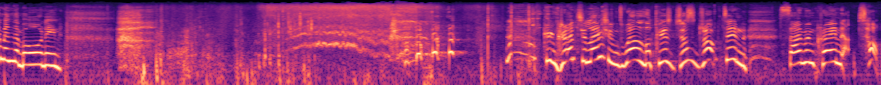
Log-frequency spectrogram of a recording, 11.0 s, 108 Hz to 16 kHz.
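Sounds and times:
rope descent rig hissing and whirring: 3.2 - 5.7.

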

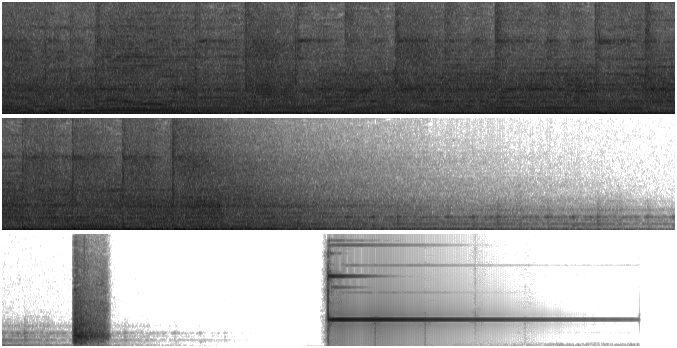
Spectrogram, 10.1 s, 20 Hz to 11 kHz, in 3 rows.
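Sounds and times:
bell-like ding chime: 8.4 - 10.0.

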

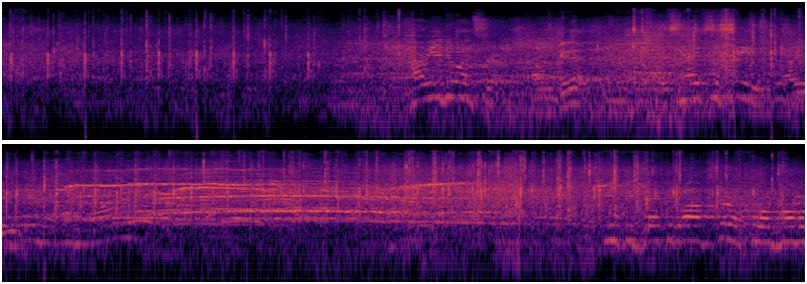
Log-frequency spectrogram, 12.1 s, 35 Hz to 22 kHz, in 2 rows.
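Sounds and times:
audience applauding: 0.0 - 3.0, 5.1 - 12.0.

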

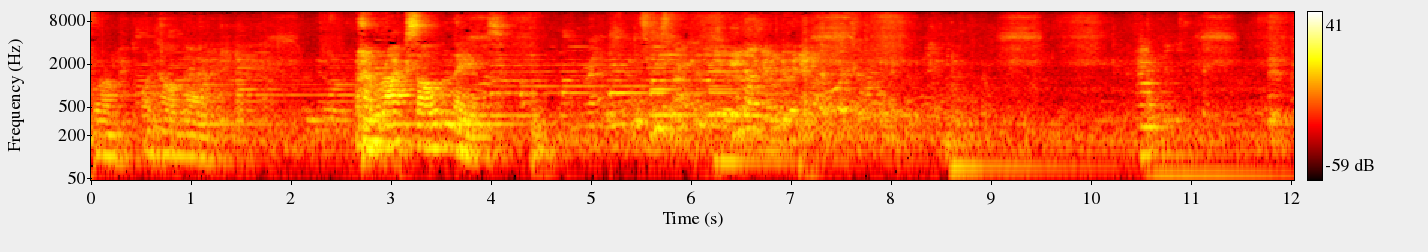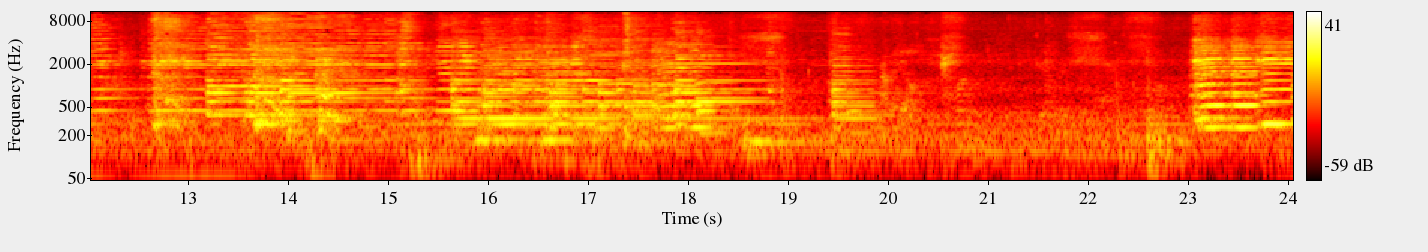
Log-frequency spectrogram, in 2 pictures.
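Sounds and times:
bluegrass band playing: 0.0 - 24.0.

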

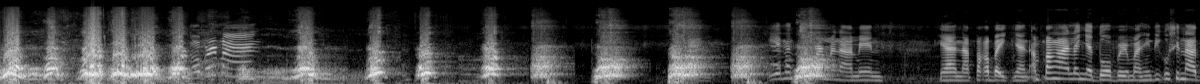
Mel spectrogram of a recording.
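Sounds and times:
dog barking: 0.0 - 8.4.

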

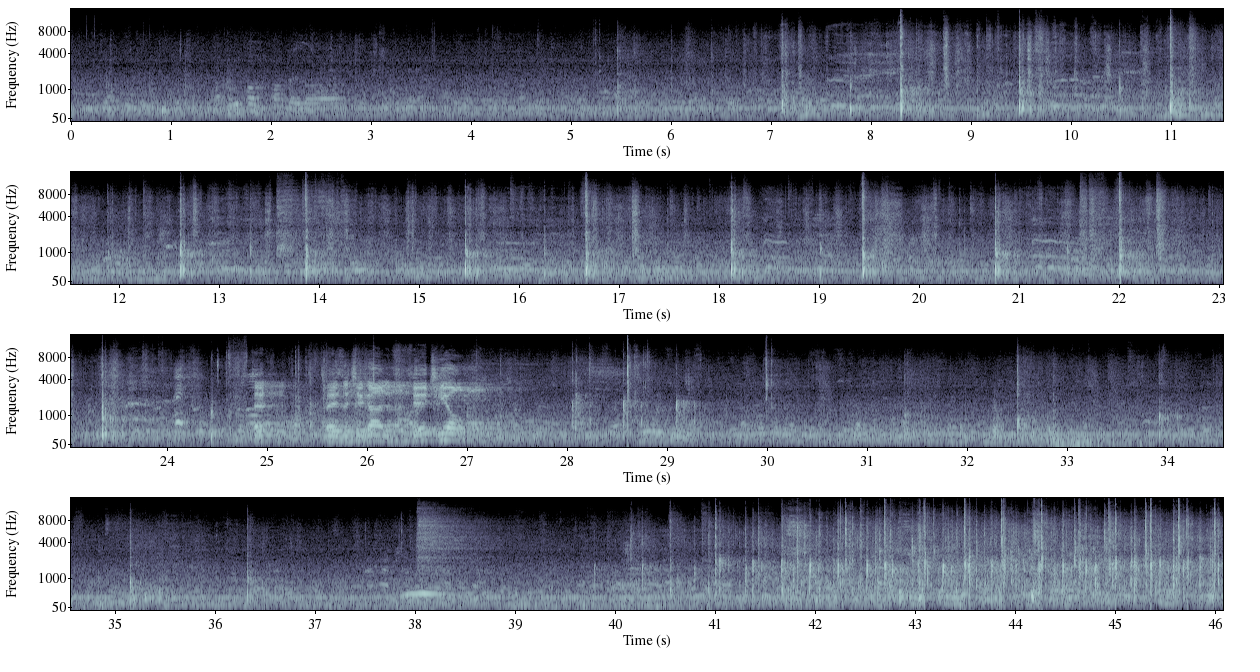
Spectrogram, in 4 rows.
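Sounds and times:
murmur of spectators' voices: 0.0 - 46.0
tennis ball hit with rackets: 11.0 - 11.3.

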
